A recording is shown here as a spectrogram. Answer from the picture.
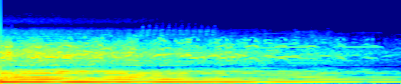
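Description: A flock of birds calling, many short overlapping cries, over a low steady held tone. The whole sound fades out steadily.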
